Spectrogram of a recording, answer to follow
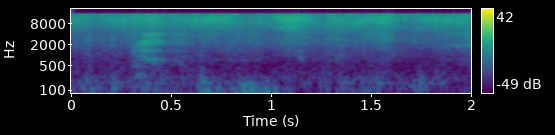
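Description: Faint footsteps with low room noise: a few soft, uneven thuds in the first second, and a brief faint higher sound about half a second in.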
